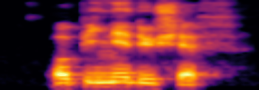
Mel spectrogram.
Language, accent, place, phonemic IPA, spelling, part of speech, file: French, France, Lyon, /ɔ.pi.ne dy ʃɛf/, opiner du chef, verb, LL-Q150 (fra)-opiner du chef.wav
- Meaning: to nod in agreement, to nod in approval, to approve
